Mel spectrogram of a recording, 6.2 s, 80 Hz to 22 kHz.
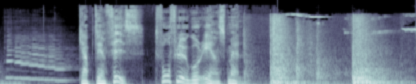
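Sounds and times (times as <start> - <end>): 
speech: 1.2 - 3.8
bedroom door flying open with a thud: 4.1 - 6.2.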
